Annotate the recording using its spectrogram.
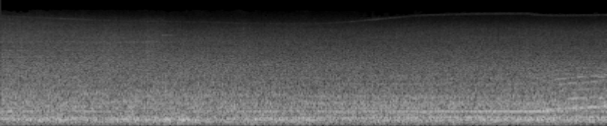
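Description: Steady traffic noise on a city street, with a constant engine hum running underneath.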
